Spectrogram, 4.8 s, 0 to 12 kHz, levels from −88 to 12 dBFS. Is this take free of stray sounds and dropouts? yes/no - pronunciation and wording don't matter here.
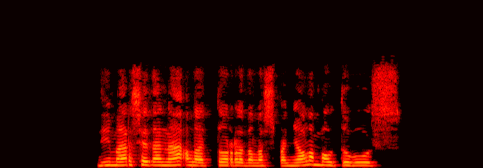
yes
